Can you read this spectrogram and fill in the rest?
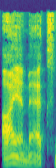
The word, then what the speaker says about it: IM=X: And it's pronounced IMX, not I M equals X. So we just say IMX.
